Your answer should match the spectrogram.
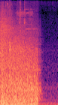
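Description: Loud sustained burst of gunfire from the video game Mercs of Pandora, a dense crackling roar that cuts off abruptly into near silence.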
